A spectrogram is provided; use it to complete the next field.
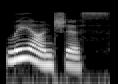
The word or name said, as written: leontius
